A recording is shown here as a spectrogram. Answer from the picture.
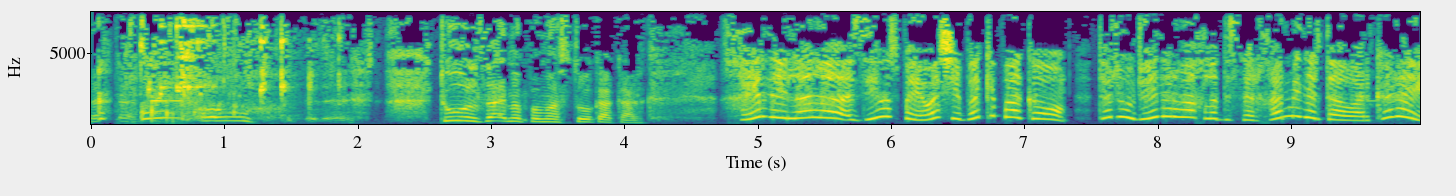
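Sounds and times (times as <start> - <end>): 
speech: 0.0 - 1.4, 2.6 - 9.9
crockery clinking as a bowl of yogurt is handed over: 0.0 - 2.0.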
